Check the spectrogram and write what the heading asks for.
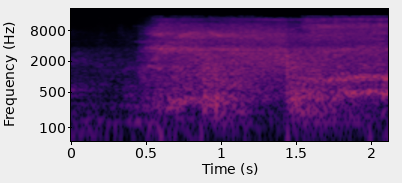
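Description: Two radio-controlled monster trucks launching off the drag-race start line, their motors whining and tyres hissing on the concrete floor; the loud, even rush begins suddenly about half a second in.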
